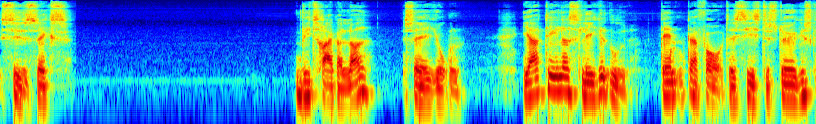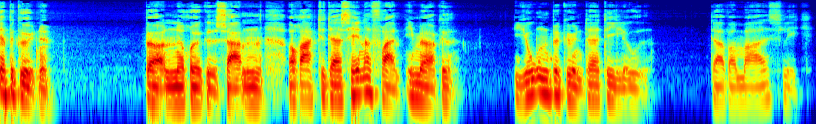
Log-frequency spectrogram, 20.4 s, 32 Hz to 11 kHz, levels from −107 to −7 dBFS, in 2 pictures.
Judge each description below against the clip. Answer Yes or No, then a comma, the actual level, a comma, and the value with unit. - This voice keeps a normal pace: No, slow, 110 wpm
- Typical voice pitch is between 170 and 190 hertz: No, low, 105 Hz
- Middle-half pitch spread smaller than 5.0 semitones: No, average, 5.3 semitones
